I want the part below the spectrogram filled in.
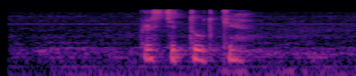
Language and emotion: Russian, neutral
